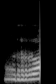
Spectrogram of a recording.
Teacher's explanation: रा के ऊपर जबर होने की वजह से हम र को मोटा पढ़ेंगे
